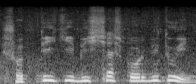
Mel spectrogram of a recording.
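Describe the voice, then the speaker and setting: A man playing a troubled, weary friend who is secretly a ghost, in a horror cartoon, speaking in a halting, ominous way. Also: fairly high pitch, background noise, close to an everyday voice. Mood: troubled, sombre. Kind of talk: cartoon horror story acting.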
